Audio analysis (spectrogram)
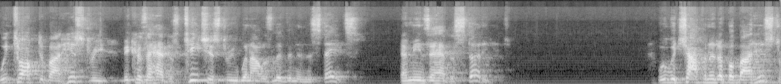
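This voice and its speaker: A man's fairly high voice, very fast yet with long, frequent pauses and very wide pitch swings. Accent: American. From US South. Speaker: vlogger and English teacher abroad. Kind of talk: casual monologue.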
